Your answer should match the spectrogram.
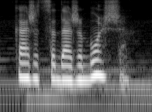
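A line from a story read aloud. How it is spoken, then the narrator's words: Plain. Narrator (Russian): ответила Вайлет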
